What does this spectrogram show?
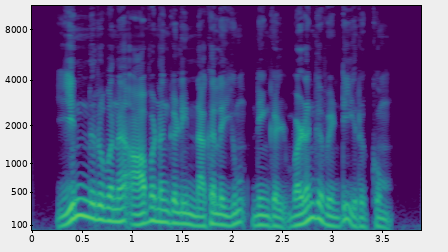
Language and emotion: Tamil, neutral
